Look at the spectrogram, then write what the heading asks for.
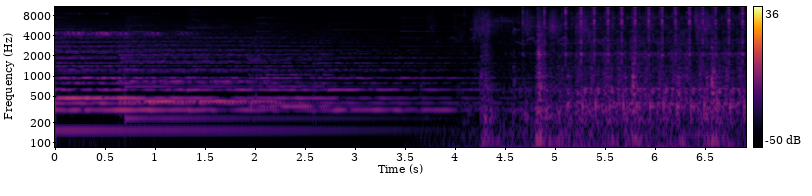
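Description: A sewing machine stitches a new tailoring order at home, a fast, steady run of many even mechanical ticks that starts after a stretch of soft, sustained music.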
